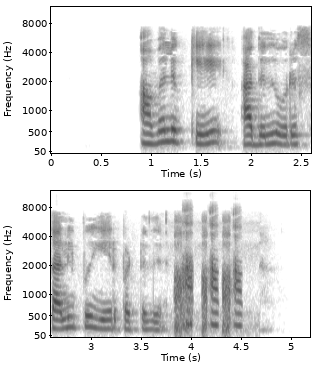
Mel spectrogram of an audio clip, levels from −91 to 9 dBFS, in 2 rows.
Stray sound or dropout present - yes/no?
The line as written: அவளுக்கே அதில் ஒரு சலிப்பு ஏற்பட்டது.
yes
